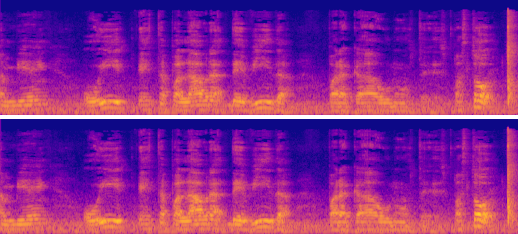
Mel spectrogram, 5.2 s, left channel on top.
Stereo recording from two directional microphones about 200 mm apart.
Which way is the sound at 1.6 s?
15° right (ahead or behind).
